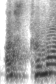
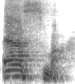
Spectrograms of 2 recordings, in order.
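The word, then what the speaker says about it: asthma: TH की वजह से इसको लोग अस्थमा बोलते हैं, बट इसमें हमें TH को साइलेंट कर लेना है, TH का साउंड नहीं बोलना है। इसको हम ऐसे बोलेंगे, एस्मा, एस्मा।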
